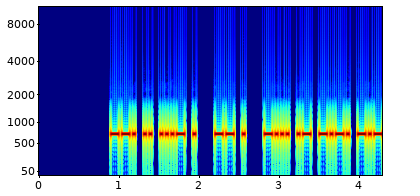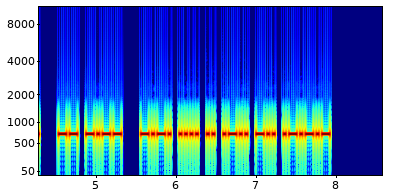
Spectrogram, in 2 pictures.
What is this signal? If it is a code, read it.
Morse code, heard as a keyed tone, about 34 wpm, 700 Hz. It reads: GIVE ME BACK MY CHILD.
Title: Sentences from Top 800 Words 35wpm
